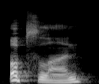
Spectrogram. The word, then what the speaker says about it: upsilon: On the other hand, the U in English prune may serve as a close approximation. Please repeat. Upsilon, U.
